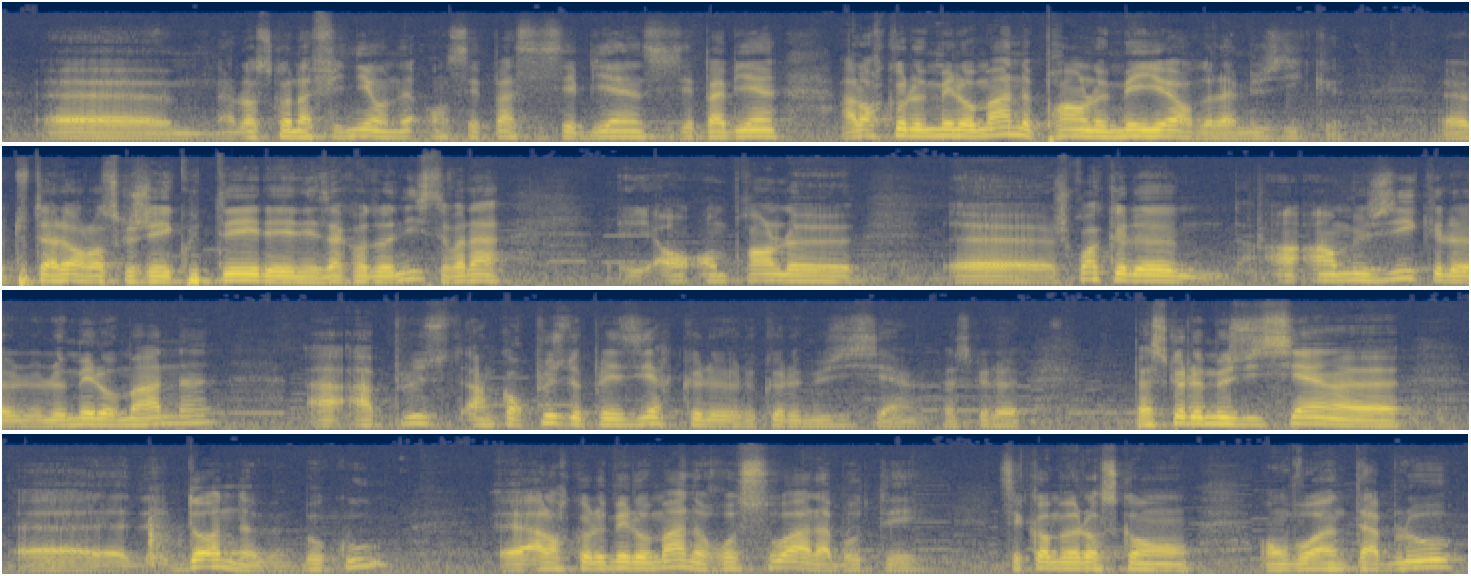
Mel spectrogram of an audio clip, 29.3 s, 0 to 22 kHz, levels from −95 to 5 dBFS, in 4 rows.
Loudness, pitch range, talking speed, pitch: -15 LUFS, 105-135 Hz, 180 wpm, 120 Hz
